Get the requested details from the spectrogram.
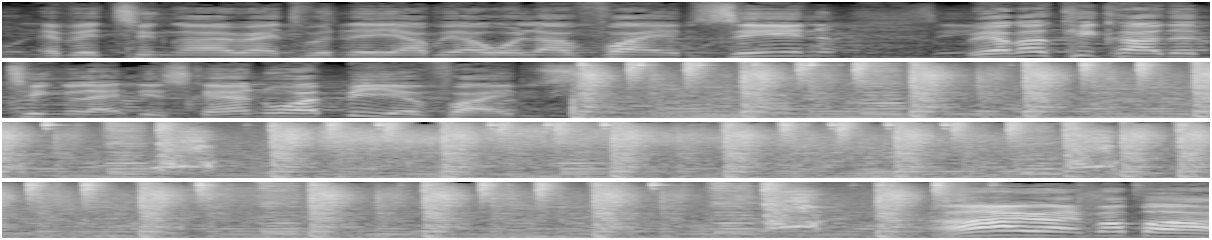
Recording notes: LIVE AT ISLAND SATURDAYS.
